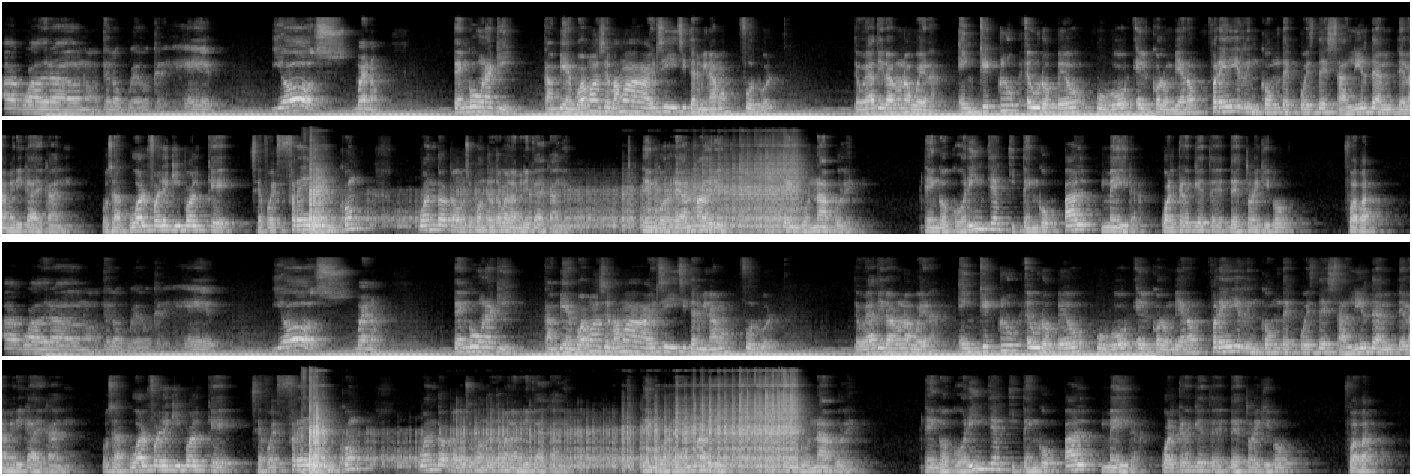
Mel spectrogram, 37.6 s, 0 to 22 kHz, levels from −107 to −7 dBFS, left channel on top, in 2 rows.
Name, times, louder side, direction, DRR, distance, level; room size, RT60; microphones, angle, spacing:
voice 1, 0.0-2.8 3.6-5.0 6.0-6.8 7.2-10.3 11.4-12.5 12.7-19.7 20.1-21.8 22.2-23.6 24.3-26.4 27.3-28.5 29.2-30.1 31.1-33.9 34.2-35.9 36.7-37.0, left 2 dB, 45° left, 4 dB, 0.9 m, -33 dB
sound 1, 0.5-15.3, left 1 dB, 20° right, 0.8 m, -31 dB
sound 2, 22.7-29.4, right 3 dB, 50° right, 0.6 m, -35 dB
7.9 x 7.0 x 2.4 m, 0.66 s
head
